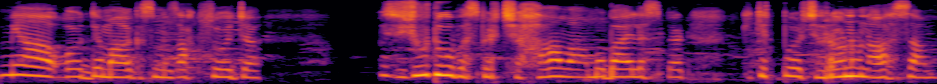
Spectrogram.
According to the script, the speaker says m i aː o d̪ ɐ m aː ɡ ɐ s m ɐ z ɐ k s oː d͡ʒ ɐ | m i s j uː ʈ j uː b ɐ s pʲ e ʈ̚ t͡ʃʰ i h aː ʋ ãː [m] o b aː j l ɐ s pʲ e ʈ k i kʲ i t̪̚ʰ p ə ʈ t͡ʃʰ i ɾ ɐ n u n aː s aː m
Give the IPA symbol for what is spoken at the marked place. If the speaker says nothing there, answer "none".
m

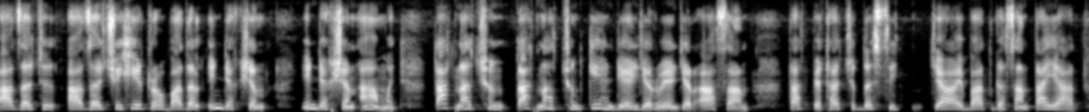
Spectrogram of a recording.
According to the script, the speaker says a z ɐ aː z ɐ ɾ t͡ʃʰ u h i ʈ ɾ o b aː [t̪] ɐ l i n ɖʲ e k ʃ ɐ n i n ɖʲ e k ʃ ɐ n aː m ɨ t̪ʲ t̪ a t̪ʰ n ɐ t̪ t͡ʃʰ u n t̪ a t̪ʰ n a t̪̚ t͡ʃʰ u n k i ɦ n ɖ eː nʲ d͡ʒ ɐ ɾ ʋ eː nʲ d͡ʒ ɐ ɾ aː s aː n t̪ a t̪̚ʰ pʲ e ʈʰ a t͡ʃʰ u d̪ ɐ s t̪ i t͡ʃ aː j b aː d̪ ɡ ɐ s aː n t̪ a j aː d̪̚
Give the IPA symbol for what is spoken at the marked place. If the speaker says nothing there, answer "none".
d̪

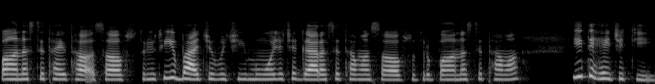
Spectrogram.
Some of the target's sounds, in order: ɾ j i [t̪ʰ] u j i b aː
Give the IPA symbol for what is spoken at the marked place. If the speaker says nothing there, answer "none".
t̪ʰ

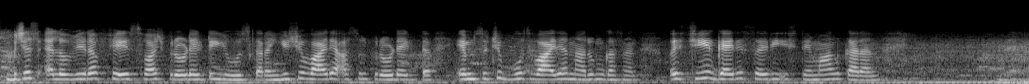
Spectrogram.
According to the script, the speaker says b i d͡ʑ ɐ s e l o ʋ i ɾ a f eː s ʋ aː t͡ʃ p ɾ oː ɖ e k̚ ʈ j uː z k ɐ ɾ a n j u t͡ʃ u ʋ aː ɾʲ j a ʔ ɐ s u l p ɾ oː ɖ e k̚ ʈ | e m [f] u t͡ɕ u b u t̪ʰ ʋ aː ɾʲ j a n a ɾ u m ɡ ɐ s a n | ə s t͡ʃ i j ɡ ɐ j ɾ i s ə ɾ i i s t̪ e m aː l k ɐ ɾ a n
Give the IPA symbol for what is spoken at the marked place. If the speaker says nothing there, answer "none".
s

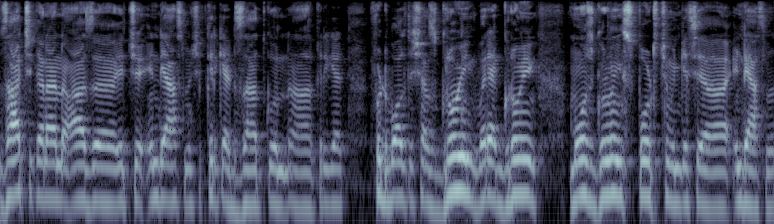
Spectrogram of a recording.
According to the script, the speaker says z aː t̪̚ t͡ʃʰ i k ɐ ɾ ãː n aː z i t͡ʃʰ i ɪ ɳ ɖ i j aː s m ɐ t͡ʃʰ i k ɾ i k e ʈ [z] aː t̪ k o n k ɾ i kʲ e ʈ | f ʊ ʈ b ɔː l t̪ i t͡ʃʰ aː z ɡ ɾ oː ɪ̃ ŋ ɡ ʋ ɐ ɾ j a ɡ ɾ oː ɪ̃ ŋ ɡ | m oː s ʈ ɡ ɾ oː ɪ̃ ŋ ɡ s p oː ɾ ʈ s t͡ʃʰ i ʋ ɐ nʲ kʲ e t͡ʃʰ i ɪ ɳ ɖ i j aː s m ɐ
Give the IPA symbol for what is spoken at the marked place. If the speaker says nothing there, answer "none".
z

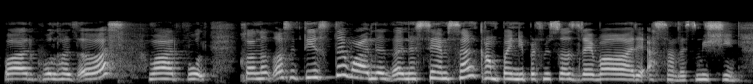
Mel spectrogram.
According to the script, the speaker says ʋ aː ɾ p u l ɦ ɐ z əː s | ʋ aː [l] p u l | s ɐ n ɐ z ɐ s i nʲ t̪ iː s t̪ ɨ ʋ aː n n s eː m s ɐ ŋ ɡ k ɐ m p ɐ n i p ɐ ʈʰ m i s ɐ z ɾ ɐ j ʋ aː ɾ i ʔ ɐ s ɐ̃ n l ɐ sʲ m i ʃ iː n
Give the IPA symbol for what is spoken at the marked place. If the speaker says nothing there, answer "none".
ɾ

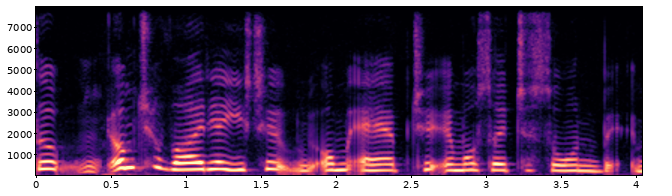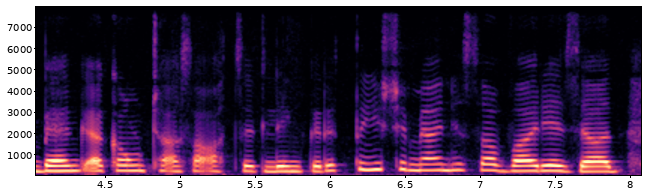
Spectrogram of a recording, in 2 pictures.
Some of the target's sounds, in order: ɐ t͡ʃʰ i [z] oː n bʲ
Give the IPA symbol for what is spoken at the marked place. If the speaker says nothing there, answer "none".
s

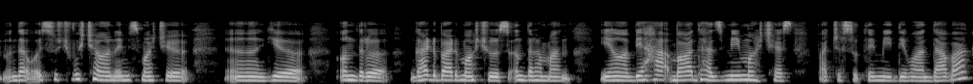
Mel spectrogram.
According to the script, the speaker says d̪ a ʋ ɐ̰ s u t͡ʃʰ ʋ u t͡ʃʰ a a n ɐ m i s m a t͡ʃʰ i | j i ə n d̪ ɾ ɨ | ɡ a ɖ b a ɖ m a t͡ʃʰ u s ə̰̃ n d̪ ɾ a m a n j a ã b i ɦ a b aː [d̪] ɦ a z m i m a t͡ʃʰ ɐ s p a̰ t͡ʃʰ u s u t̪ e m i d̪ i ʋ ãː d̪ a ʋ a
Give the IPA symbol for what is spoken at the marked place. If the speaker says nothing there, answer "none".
d̪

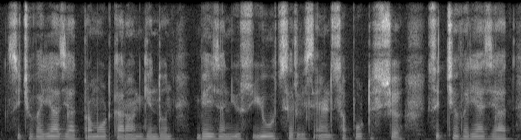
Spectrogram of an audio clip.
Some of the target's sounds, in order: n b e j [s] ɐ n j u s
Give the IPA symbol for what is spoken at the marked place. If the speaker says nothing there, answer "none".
z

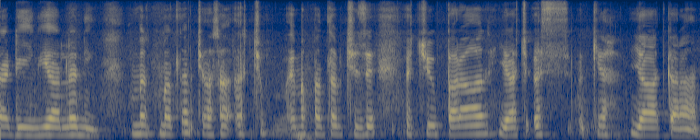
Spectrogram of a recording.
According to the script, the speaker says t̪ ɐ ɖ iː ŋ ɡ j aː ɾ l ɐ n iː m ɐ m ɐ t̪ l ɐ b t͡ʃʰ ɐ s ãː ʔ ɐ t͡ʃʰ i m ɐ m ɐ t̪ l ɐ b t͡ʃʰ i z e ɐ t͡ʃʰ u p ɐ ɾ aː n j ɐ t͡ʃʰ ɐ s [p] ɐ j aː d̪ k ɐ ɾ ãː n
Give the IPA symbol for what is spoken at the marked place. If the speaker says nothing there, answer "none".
k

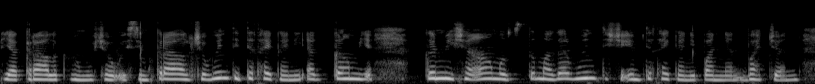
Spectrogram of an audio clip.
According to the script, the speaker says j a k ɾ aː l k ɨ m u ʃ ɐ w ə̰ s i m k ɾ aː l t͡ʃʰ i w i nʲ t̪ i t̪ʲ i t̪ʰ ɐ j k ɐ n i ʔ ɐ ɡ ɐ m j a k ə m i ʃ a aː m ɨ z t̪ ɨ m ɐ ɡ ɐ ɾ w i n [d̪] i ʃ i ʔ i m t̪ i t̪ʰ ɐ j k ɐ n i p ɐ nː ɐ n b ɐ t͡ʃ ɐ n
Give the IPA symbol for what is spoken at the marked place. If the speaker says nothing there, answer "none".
t̪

